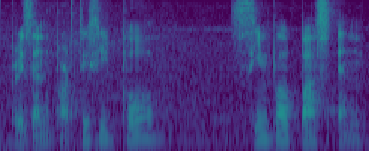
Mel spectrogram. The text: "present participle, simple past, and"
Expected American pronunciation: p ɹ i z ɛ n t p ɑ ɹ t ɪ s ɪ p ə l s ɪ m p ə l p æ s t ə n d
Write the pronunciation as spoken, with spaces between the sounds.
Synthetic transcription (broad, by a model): p ɹ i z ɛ n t p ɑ ɹ t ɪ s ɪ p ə l s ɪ m p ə l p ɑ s ə n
